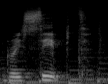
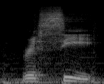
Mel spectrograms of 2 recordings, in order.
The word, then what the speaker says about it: receipt: Y normalmente decimos receipt. Sí, pero la P es muda en esta palabra, entonces lo pronuncias receipt.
